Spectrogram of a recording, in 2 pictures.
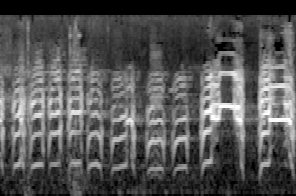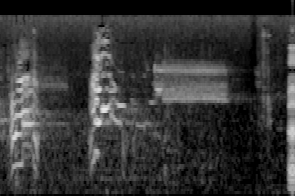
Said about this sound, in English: I guess I'm going to end right now. Let the seagulls have the last word.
